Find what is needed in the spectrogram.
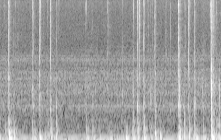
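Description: Computer keyboard typing: irregular keystrokes, with a short lull in the middle.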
